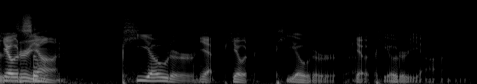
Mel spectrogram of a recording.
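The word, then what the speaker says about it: Petr Yan: UFC 323 with Marab and Pietro or whatever. How many syllables? How's that the name you're messing up here? You put extra syllables. Piotr Jan.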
